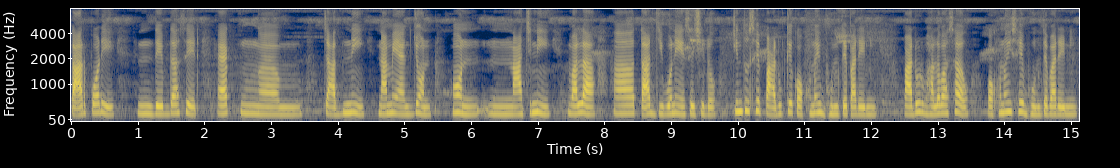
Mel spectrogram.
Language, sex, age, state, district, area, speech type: Bengali, female, 18-30, West Bengal, Paschim Medinipur, rural, spontaneous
